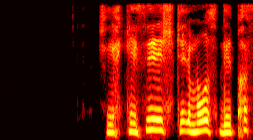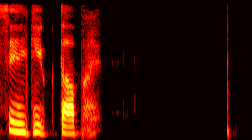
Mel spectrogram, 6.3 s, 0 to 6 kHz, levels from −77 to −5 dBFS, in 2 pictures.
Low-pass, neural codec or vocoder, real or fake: 5.4 kHz; codec, 16 kHz, 2 kbps, FreqCodec, larger model; fake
